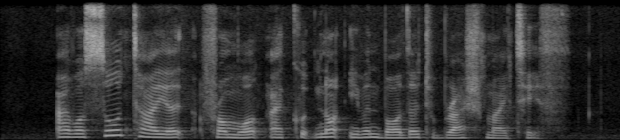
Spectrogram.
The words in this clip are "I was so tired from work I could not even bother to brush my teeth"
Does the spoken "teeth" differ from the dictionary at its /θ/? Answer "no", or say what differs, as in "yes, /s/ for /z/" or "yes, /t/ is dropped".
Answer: no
